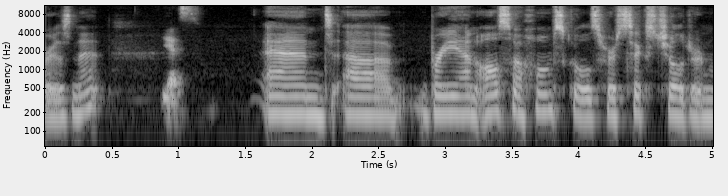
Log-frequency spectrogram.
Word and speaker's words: Brianne: today I'll be interviewing Banna burnson am I pronouncing your last name correctly Brianna you are it's Brienne it's a BRI yeah Brienne I don't think I've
